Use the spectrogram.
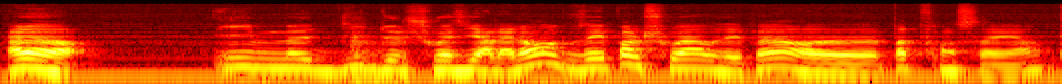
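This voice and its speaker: A man giving a casual screen-recorded software tutorial, talking slowly with many hesitant fillers. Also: fairly high pitch. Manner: hesitant, many "euh" fillers, chatty and apologetic. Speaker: tutorial host.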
